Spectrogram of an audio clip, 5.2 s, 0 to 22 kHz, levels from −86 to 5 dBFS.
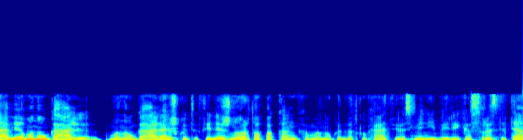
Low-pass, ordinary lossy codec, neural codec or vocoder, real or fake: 7.2 kHz; AAC, 32 kbps; none; real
